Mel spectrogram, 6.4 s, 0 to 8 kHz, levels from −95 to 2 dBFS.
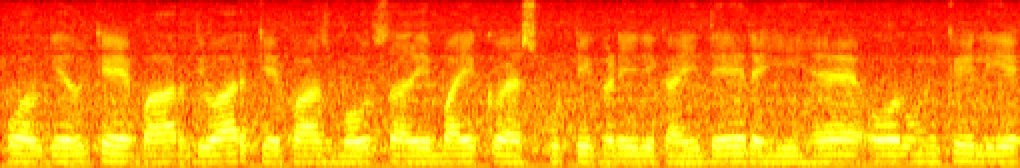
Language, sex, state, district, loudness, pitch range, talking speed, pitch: Hindi, male, Rajasthan, Bikaner, -15 LUFS, 125-135 Hz, 190 wpm, 130 Hz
